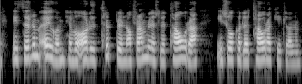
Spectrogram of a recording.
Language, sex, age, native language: Icelandic, female, 50-59, Icelandic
